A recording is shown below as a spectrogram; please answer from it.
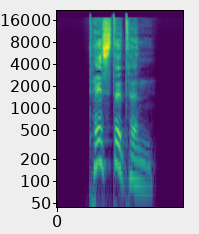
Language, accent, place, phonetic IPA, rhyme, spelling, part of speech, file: German, Germany, Berlin, [ˈtɛstətn̩], -ɛstətn̩, testeten, verb, De-testeten.ogg
- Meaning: inflection of testen: 1. first/third-person plural preterite 2. first/third-person plural subjunctive II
